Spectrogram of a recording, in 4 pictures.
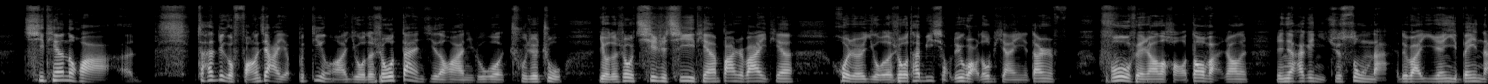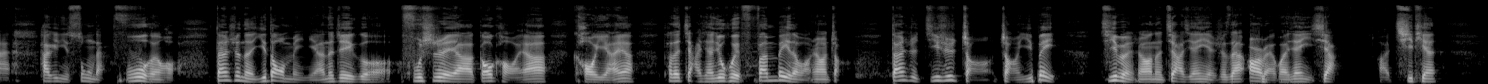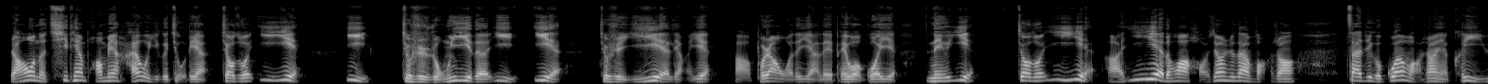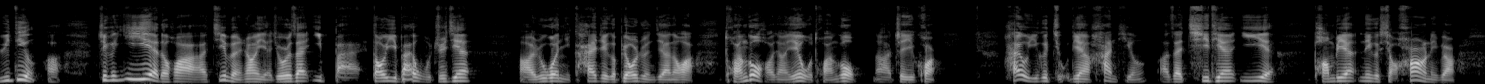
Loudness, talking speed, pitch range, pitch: -24 LUFS, 290 characters per minute, 125-170 Hz, 145 Hz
